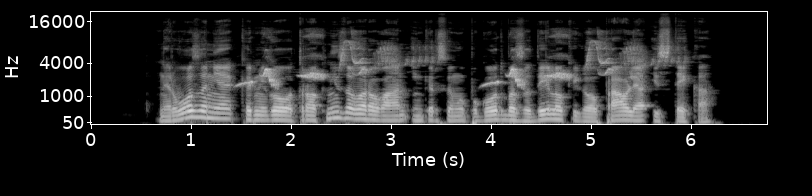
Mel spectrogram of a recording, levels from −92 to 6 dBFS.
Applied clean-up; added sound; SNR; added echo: classical method Wiener filter.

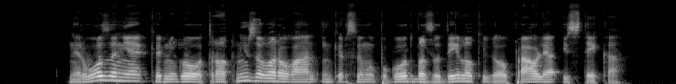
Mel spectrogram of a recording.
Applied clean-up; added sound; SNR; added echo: neural mask model DeepFilterNet 3.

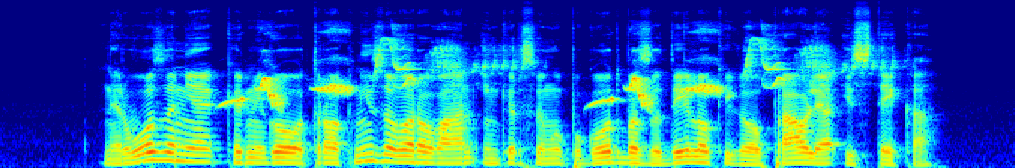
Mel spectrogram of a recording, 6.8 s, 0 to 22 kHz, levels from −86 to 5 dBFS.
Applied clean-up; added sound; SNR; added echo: none; Bird; 5 dB; none.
